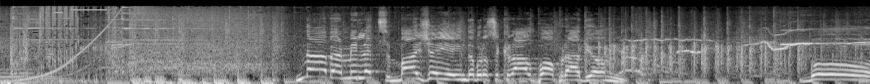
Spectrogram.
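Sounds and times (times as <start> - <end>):
digital applause sound effect: 0.2 - 3.7, 5.5 - 8.7
speech: 3.4 - 6.7, 8.1 - 8.7.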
